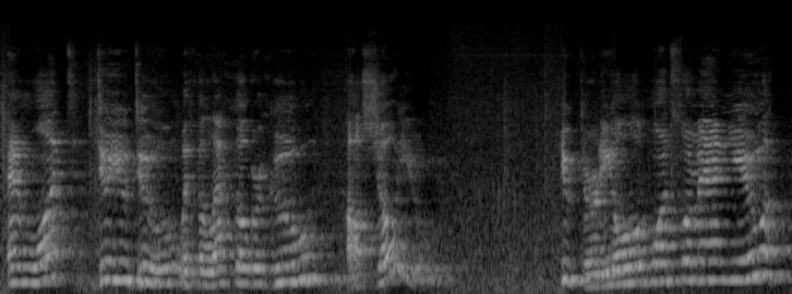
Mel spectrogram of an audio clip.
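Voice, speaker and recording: High, slow, nagging woodland creature, acted by a man, mournful storybook stage reading, echoey noisy room. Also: expressive, a bit bright, distant mic, exaggerated voice. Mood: scolding.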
